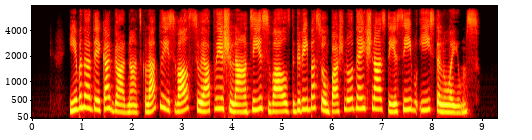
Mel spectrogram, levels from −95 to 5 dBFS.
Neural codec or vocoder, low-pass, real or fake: codec, 16 kHz, 0.5 kbps, X-Codec, WavLM features, trained on Multilingual LibriSpeech; 7.2 kHz; fake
